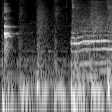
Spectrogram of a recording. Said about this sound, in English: Clink.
